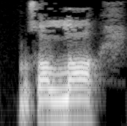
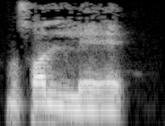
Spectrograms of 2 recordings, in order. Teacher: إذا قرأت بالتقليل فمش هيجي مع التقليل إلا الترقيق · Shown in: second take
